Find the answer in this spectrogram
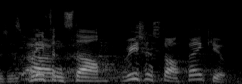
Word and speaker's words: Riefenstahl: And her name was Rennie, I can't pronounce the last name. Riefenstahl.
